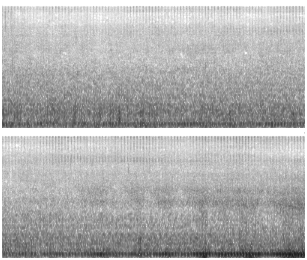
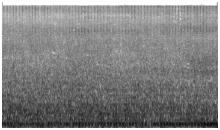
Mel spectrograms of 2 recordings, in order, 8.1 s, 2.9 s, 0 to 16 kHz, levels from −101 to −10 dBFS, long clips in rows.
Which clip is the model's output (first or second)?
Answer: first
